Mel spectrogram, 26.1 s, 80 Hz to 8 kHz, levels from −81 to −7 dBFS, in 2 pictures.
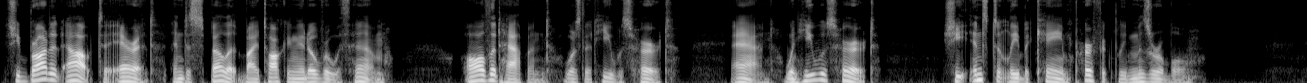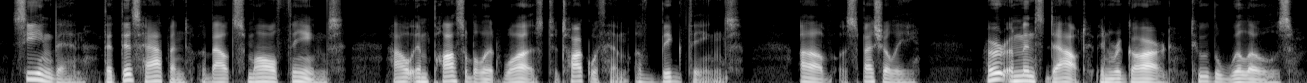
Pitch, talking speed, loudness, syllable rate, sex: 105 Hz, 145 wpm, -22 LUFS, 4.4 syllables/s, male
